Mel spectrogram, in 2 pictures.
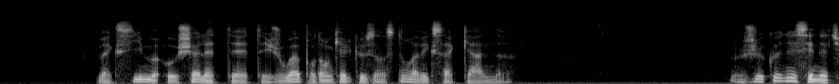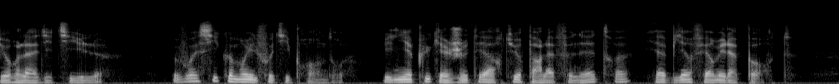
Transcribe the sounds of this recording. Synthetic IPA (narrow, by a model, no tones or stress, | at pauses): mʔa̰ksimɔʃalat̪ɛt̪ʰeʒuapɑ̃d̪ɑ̃kʲɛlkəzɛ̰̃st̪ɑ̃a̰vɛksakan | ʒəkɔnɛsenat̪ʰyʁlad̪it̪ʰil | vwasikɔmɑ̃ilfot̪ʰipχɑ̰̃d̪ʁ | ilniaplykaʒət̪ʰeaʁt̪yʁpaʁlafənɛt̪χ | eabjɛ̃fɛʁmelapɔ̰ʁt̪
